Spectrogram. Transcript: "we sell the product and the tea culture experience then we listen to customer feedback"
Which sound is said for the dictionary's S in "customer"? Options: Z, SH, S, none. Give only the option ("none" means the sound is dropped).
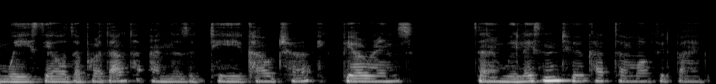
none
